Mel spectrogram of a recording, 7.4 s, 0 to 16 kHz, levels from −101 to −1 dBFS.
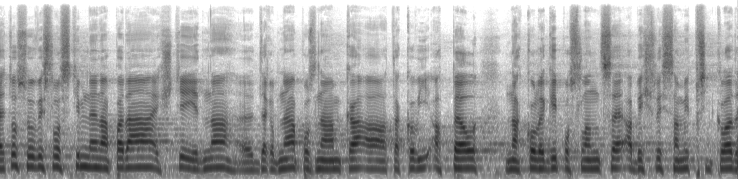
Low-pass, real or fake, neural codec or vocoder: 14.4 kHz; real; none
